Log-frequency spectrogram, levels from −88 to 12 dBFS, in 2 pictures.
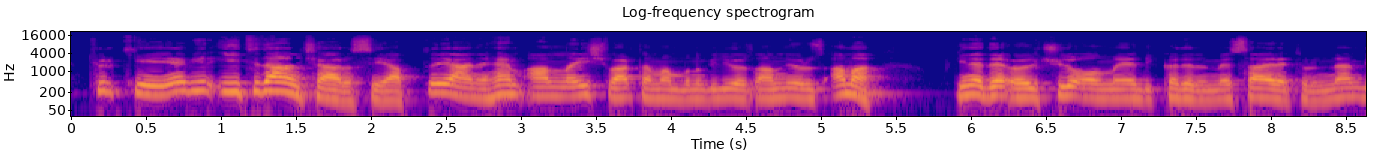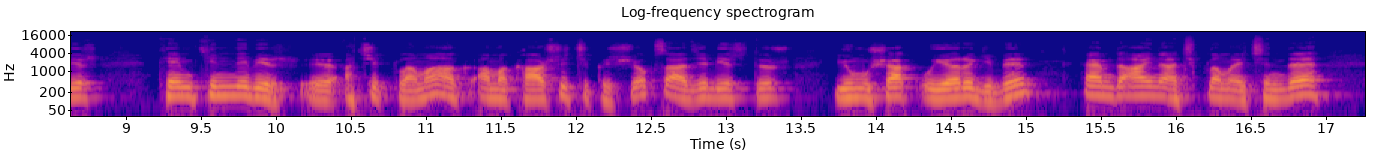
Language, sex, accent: Turkish, male, native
